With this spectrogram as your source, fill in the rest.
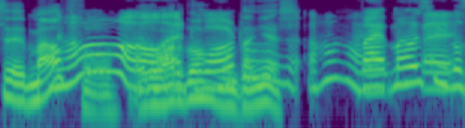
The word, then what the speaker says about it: Montanez: Montanez, Eduardo Montanez. Okay, Eduardo. I because know most people say, it's a mouthful. Eduardo Montanez.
